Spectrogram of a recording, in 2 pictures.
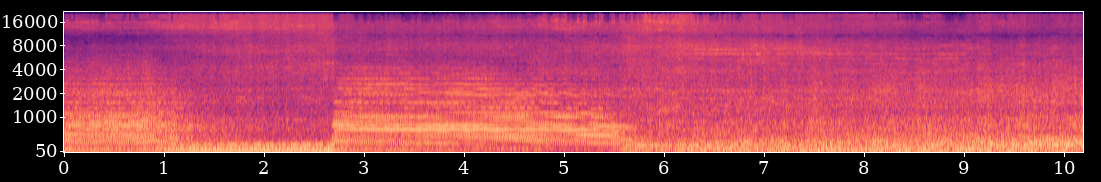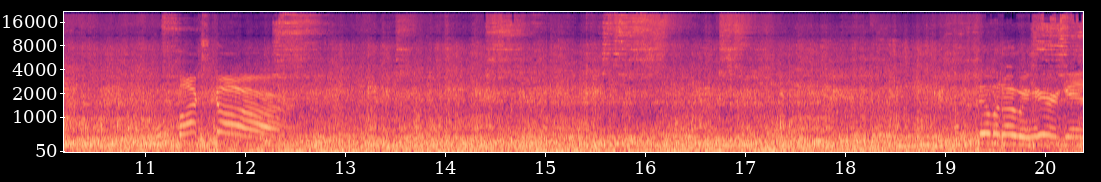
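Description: A loud train rumbles past nearby with a horn blast, steady wheel clatter and brief squealing, voices faintly audible beneath the roar.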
